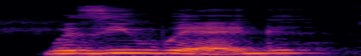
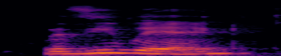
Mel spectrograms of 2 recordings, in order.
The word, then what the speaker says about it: WYSIWYG: ago so i'm saying it wrong i know wizzy wig there you go say i knew i was saying it wrong wizzy wig and it's my motto what you see is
